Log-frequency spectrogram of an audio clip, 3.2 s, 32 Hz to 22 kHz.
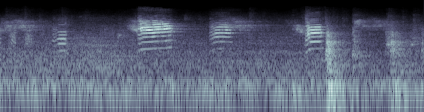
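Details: Captive zebra finches on 14 April 2023, a pair with three juveniles and three newly hatched young in a cage while parents feed the babies; two loud nasal, harmonic-rich calls at about one and two-and-a-half seconds over faint chatter.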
